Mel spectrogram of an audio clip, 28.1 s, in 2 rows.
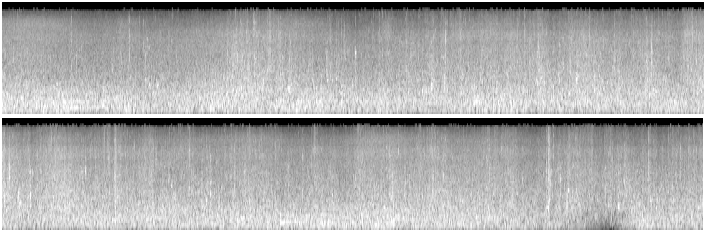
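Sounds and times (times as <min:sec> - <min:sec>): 
wind and waves rushing on a sailing trip: 0:00.0 - 0:28.0.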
